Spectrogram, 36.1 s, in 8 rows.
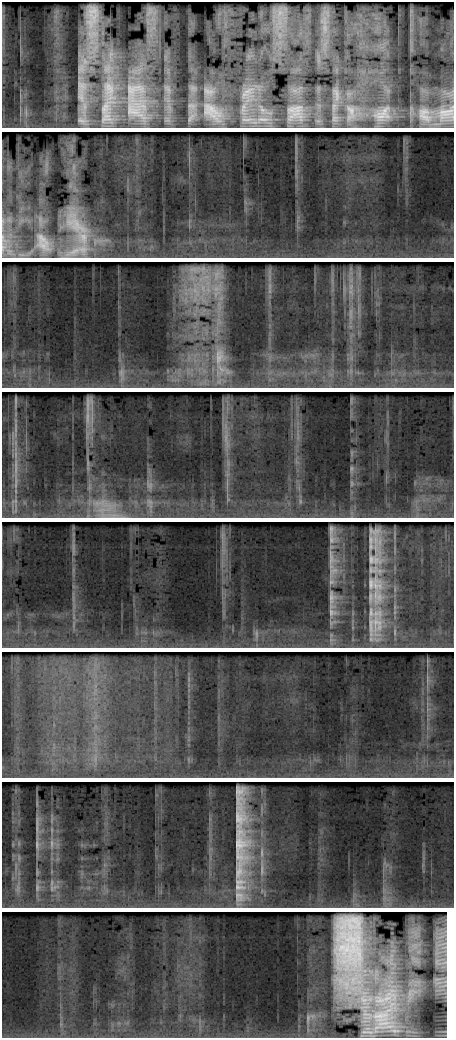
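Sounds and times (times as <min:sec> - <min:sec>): chewing and mouth sounds: 0:00.0 - 0:00.7, 0:05.5 - 0:21.0, 0:24.3 - 0:30.0
steady low hum: 0:00.0 - 0:36.0
napkin rustling: 0:22.6 - 0:24.4.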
